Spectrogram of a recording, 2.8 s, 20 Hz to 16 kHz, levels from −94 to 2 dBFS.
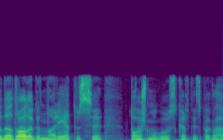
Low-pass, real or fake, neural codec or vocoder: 7.2 kHz; real; none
